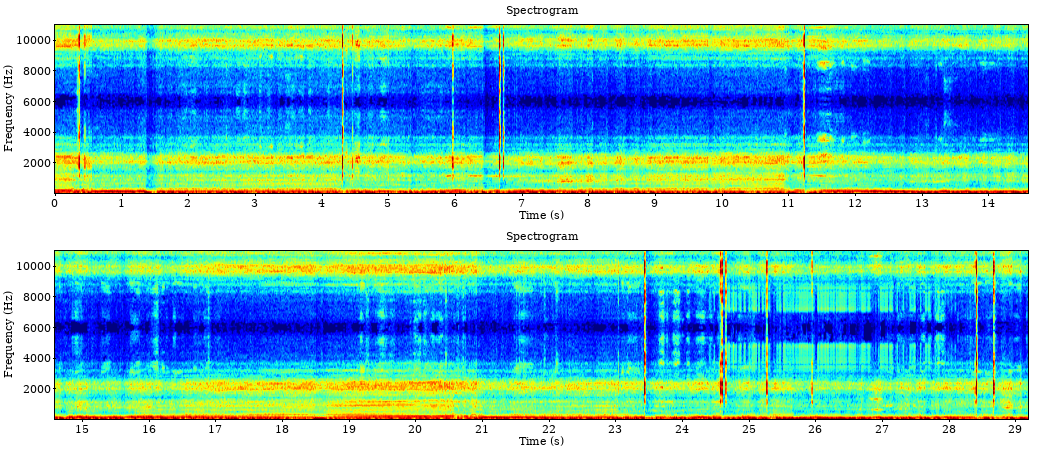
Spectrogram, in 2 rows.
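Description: Toyota Vitz RS race car's four-cylinder engine running hard, heard from inside the cabin. Its pitch holds steady for stretches and dips and steps several times, around 5, 11, 21 and 24 seconds in.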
